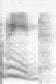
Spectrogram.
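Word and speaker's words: read: जैसे हम एक एग्जांपल ले तो रीड, रीड एक बेस फॉर्म है, इसका past simple and past participle form होगा रेड, रेड। ये प्रोनाउंसिटिकली थोड़ा डिफरेंस है, पर इसका स्पेलिंग ठीक सेम ही है बेस फॉर्म के तरह।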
